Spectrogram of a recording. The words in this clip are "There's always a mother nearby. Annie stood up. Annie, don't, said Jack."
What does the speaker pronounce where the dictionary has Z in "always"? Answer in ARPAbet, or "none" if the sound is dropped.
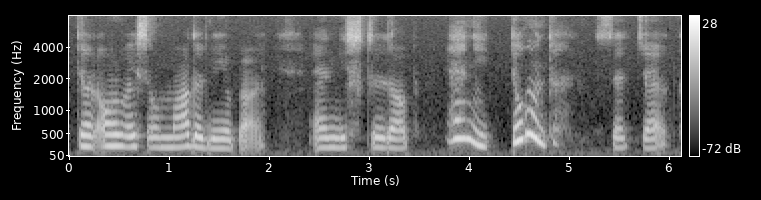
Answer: S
